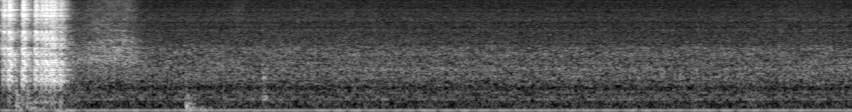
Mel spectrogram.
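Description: Quiet room tone carrying a steady low electrical hum, with a brief rustle at the very start and a faint click about a second and a half in.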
